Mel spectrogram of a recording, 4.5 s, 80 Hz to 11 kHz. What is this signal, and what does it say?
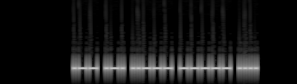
Morse code, heard as a keyed tone, about 30 wpm, 700 Hz. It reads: WR20H
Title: Code Groups - 5 Letter:Numbers - 30wpm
